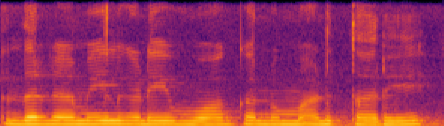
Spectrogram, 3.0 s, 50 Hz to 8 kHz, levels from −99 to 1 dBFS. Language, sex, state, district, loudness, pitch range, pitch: Kannada, female, Karnataka, Bidar, -16 LUFS, 205-215 Hz, 215 Hz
